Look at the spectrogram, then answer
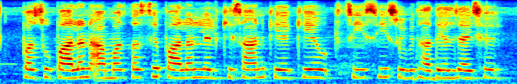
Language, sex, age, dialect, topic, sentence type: Maithili, female, 25-30, Eastern / Thethi, agriculture, statement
